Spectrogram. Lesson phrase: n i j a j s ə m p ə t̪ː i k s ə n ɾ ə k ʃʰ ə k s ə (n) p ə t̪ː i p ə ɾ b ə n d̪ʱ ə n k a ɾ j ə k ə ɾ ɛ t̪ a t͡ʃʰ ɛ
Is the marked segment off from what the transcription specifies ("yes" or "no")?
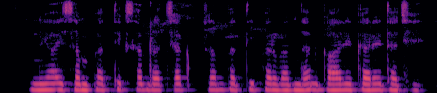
yes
